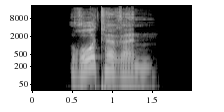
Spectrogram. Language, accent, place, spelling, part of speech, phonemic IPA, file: German, Germany, Berlin, roteren, adjective, /ˈʁoːtəʁən/, De-roteren.ogg
- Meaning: inflection of rot: 1. strong genitive masculine/neuter singular comparative degree 2. weak/mixed genitive/dative all-gender singular comparative degree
